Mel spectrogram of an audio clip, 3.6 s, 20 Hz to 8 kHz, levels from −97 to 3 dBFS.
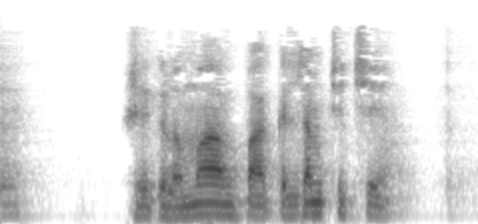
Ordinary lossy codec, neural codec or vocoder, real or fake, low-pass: MP3, 24 kbps; codec, 16 kHz, about 1 kbps, DyCAST, with the encoder's durations; fake; 7.2 kHz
